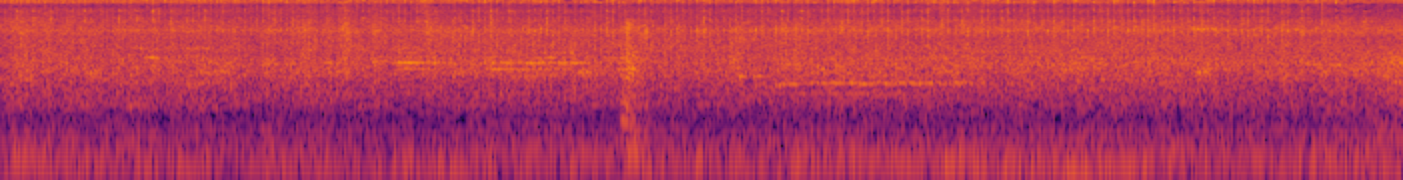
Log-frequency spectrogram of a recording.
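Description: Suzuki Wagon R Stingray's small three-cylinder petrol engine idling smoothly and steadily, freshly tuned with its blocked catalytic converter cleaned. One brief click about four seconds in.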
